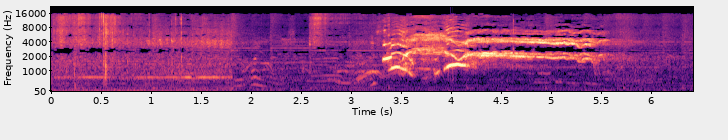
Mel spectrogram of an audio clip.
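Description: A person's long, high-pitched, wavering scream, lasting about two seconds from a little past halfway.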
